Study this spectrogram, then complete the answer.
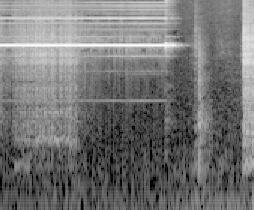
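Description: A homemade low primer alarm buzzer for a reloading press sounds a loud, steady, high electronic tone for about two seconds, then cuts off, followed by a few faint clicks and a brief noisy burst close by.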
